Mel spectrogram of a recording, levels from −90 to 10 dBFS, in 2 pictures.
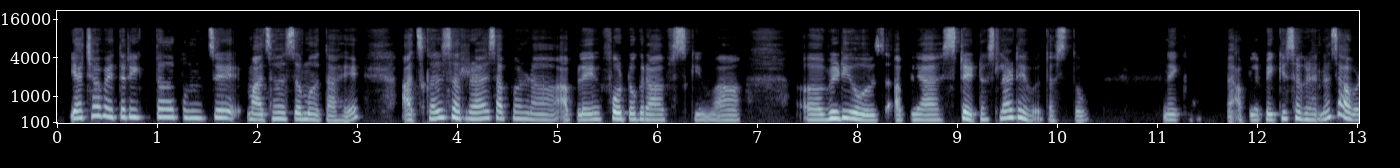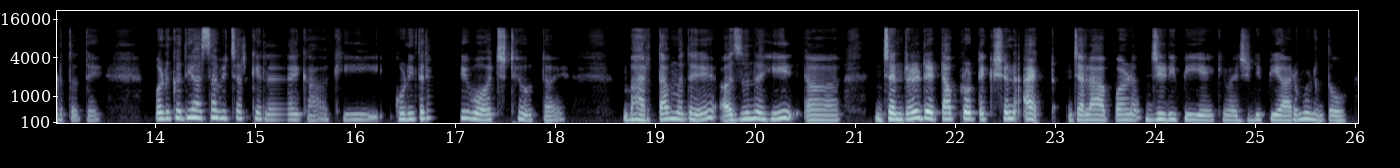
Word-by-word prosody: याच्या 255 +7 +3
व्यतिरिक्त 275 -2 0 0.2
तुमचे 250 0 +1 0.2
माझं 195 +3 +1
असं 210 -1 +3
मत 185 -4 -2
आहे, 160 - -5 0.5
आजकाल 230 +2 +1
सर्रास 235 0 +3
आपण 225 -2 -3
अ, 190 - -5 0.3
आपले 190 +1 -1 0.2
फोटोग्राफ्स 200 -4 +2
किंवा 95 - -6 0.7
अ, - - -1 0.2
व्हिडिओज 215 -7 +5
आपल्या 180 0 -2
स्टेटस 200 -2 +3
ला 250 +2 +4
ठेवत 230 -5 0
असतो, 160 +1 -5 0.8
नाही 185 -1 -3
का. 190 +2 -15
आपल्यापैकी 185 +4 -2
सगळ्यांनाच 215 +2 +1
आवडतं 185 -7 0
ते. - - -11 0.6
पण 220 +1 +3
कधी 250 +2 +3
असा 255 0 +4
विचार 240 -1 -3
केलाय 190 -3 -6
का? 165 0 -11 0.2
की 190 +8 -8 0.2
कोणीतरी 230 +4 -3
वॉच 190 -4 0
ठेवतय, 175 -4 -5 0.7
भारतामध्ये 200 +3 +1
अजूनही 210 +5 +2 0.2
अ, 175 - -2 0.7
जनरल 210 +2 +6
डेटा-प्रोटेक्शन 215 -1 +4 0.2
एक्ट 190 - -3 0.2
ज्याला 180 0 +1
आपण 185 +1 -2 0.2
जीडीपीए 190 -3 0
किंवा 170 -2 -6
जीडीपीआर 175 +1 -2
म्हणतो 175 -5 -2
200 Hz, 115 wpm, -22 LUFS, 185-230 Hz, 0.8 s, जनरल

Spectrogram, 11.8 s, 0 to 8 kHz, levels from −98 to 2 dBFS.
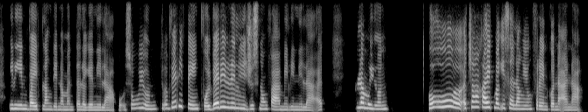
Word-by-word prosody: ini-invite 250 -4 +1
lang 220 -1 -4
din 205 0 -6
naman 200 -1 -7
talaga 190 -2 -3
nila 180 -1 -6
ako. - - -13
So, 290 +2 -6
yun, 245 -6 -2 0.3
very 410 +2 +1
thankful, 260 -5 0
very 350 +4 +6
religious 275 -7 -1
nung 250 0 -4
family 205 -3 -3
nila 190 -2 -6
at - - -36 0.7
alam 345 0 +6
mo 285 - +3
yun 250 0 -3 0.8
oo, 380 +2 +5 0.2
at 310 - 0
saka 380 -1 +3
kahit 355 0 +7
mag-isa 300 -2 0
lang 250 -1 -1
yung 240 0 -5
friend 230 -4 -3
ko 210 - 0
na 200 - -2
anak, 185 0 -6
250 Hz, 160 wpm, -23 LUFS, 205-310 Hz, 0.8 s, kahit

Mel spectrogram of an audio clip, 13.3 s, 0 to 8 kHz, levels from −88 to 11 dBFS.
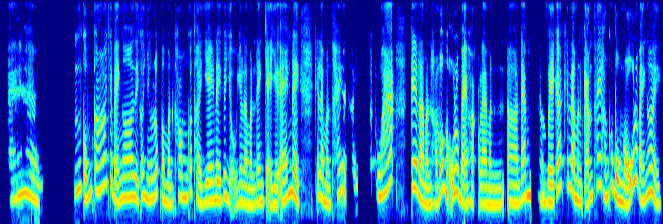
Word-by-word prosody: À. 220 0 -9 1.2
Ừm, 330 +3 0
cũng 245 +6 +1
có 340 +5 0
chứ 415 - +2
bạn 220 +2 0
ơi, 250 +1 +2
thì 235 - +2
có 245 - -3
những 235 -4 0
lúc 280 +5 -1
mà 230 - 0
mình 180 -3 -2
không 250 +1 -2
có 305 - -4
thời 215 -10 -3
gian 210 +2 0
đi, 220 -1 +3
ví 265 +3 -2
dụ 205 - -5
như 195 +5 -5
là 185 -2 -1
mình 170 0 -3
đang 200 +1 -2
chạy 170 -2 -4
dự 175 - 0
án 235 +10 +1
đi, 280 -8 +6 0.3
cái - - -5
là 245 - +2
mình 185 -3 0
thấy 285 - -5
là 320 - 0
thời - - -13
gian - - -9 0.2
ít 345 +1 -17
quá, 300 +12 +2 0.3
cái 360 -1 +4
là 240 -5 +4
mình 180 -1 +1
hổng 185 +3 -4
có 330 - +5
ngủ 315 - +2
luôn 310 -3 +3
bạn. 195 -4 +2
Hoặc 195 -1 -7
là 185 -1 -1
mình, 175 0 -3
ờ, 195 -1 -2
đam 250 +6 +2
làm 215 -4 -6
việc 195 0 +4
á, 345 +3 +5
cái 390 - -2
là 340 - +4
mình 220 -3 +1
cảm 255 +5 0
thấy 390 +5 -2
hổng 245 -3 -1
có 390 - 0
buồn 225 -6 +6
ngủ 175 - +5
luôn 470 - +3
bạn 225 +3 0
ơi. 295 -7 +2
235 Hz, 295 wpm, -23 LUFS, 200-295 Hz, 1.2 s, đi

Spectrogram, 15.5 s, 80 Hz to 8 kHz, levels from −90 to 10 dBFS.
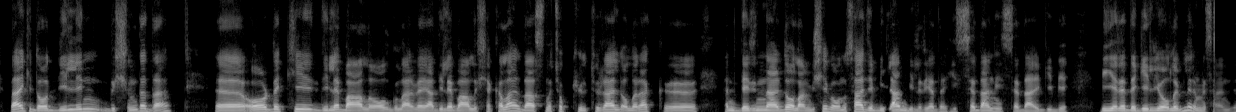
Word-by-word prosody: belki 170 -7 +3
de 125 - +2
o 115 -3 +2
dilin 140 -1 -2
dışında 130 +7 -3
da, 120 +12 0 0.6
eee, 120 +1 +4
oradaki 150 +3 +2 0.3
dile 125 +2 0
bağlı 110 -1 +3
olgular 105 -1 -1
veya 105 -1 0
dile 115 +2 -1
bağlı 110 0 +2
şakalar 165 +8 -1
da 115 - +5
aslında 115 +3 -1
çok 160 -1 -7
kültürel 135 +3 -1
olarak, 145 +5 -2
ııı, 115 -1 -2 0.3
hani, 115 -5 -4
derinlerde 120 +3 +3
olan 105 -8 +3
bir - - -9
şey 175 -2 -4
ve - - -1
onu 130 +1 -1
sadece 130 -8 +2
bilen 120 +1 +2
bilir 90 -1 -7
ya 95 0 -4
da 120 - -6
hisseden 120 +2 -3
hisseder 90 -5 -3
gibi 90 +1 -9 0.4
bir 110 - 0
yere 120 +2 +3
de 115 - +4
geliyor 110 +2 +2
olabilir 120 - +1
mi 95 -3 -5
sence? 90 +2 -9
120 Hz, 165 wpm, -24 LUFS, 105-135 Hz, 0.6 s, da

